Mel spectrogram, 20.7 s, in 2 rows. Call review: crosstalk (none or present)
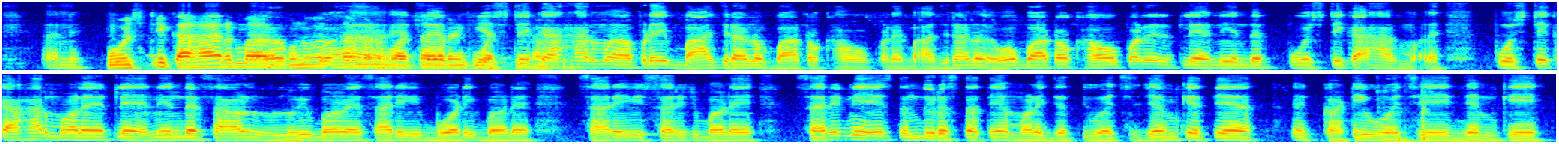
present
